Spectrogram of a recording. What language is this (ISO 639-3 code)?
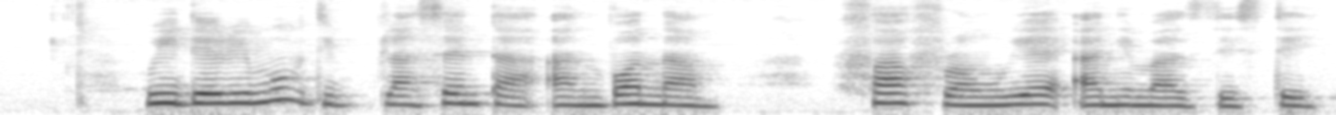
pcm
